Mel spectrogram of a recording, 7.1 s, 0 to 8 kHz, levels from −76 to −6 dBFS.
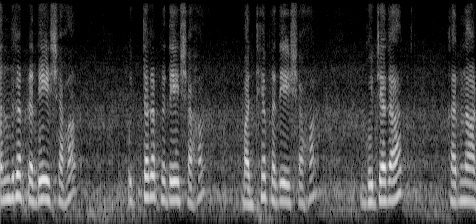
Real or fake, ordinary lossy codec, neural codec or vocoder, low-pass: fake; none; codec, 16 kHz, 4 kbps, FreqCodec, smaller model; none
